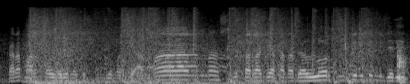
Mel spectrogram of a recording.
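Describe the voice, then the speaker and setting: A man's voice: on the high side, rapid-fire, far from the mic, over loud music. A man with an Indonesian accent giving live esports commentary as a co-caster.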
